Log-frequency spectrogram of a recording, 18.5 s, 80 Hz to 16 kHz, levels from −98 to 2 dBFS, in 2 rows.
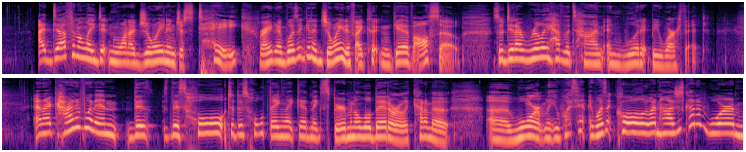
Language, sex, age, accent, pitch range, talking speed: English, female, 20-39, American, 195-270 Hz, 235 wpm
